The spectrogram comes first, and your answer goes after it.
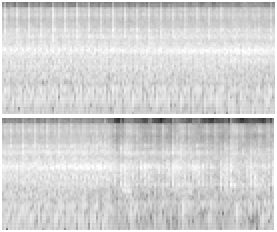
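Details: Hino Euro diesel truck engine idling with an uneven, lumpy beat of about three to four pulses a second; misfire with smoke, cause unconfirmed.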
